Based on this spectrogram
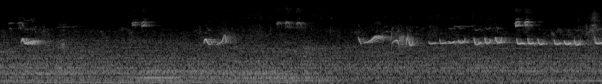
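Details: Central Arizona mockingbird atop a mesquite tree, contending with machinery and a cardinal below. Sparse looping whistles at first, then a fast, sustained buzzy trill of repeated notes. Low engine-like hum in the first half.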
